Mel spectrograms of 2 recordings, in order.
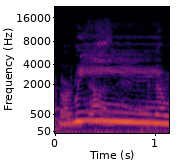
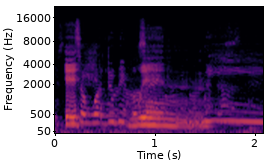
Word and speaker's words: win: And so what do people say? Wean. We're gonna wean. Look at me. Look at my lips. Relax those. Win. Win. Win. So focus on that vowel because it's only 1 syllable.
